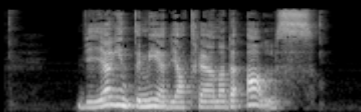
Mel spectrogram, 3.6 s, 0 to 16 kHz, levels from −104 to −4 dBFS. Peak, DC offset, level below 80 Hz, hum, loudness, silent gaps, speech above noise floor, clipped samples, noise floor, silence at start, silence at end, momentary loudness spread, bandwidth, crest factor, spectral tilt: -8 dBFS; under 0.1%; -70 dBFS; none; -24 LUFS; none; 56 dB; under 0.1%; -80 dBFS; 0.75 s; 0.5 s; 8 LU; 11.5 kHz; 18 dB; -4 dB/octave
